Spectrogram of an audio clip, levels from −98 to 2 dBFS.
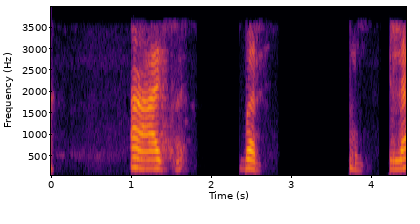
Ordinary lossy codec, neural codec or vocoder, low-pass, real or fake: AAC, 16 kbps; none; 3.6 kHz; real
